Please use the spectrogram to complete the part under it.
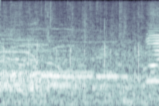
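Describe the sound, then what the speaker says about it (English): Dense crowd noise at an outdoor pro-Palestinian protest in Leeds, a steady wash of clapping, cheering and babble holding loud and close throughout the short burst. "Give yourselves a big round of applause"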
